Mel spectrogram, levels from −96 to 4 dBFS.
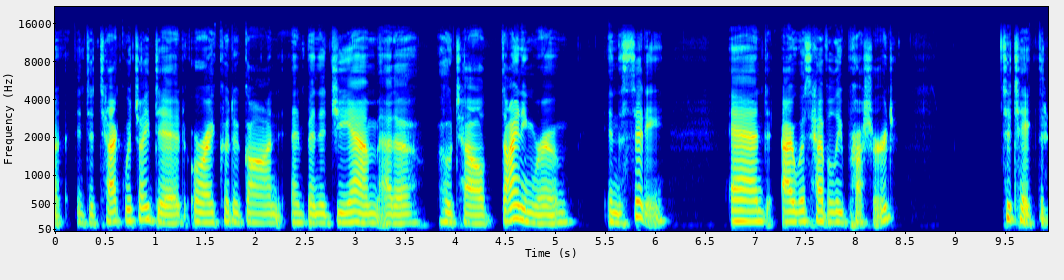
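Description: No technical faults can be heard anywhere in the recording.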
